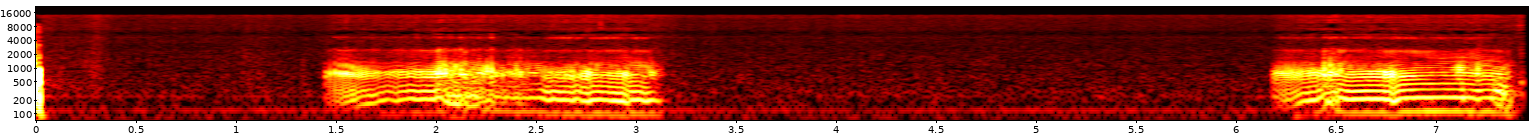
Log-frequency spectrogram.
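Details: 16-year-old Pekingese dog dressed as a Christmas elf, sleeping: two long, rattling, buzzy breaths separated by quiet pauses; snoring.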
